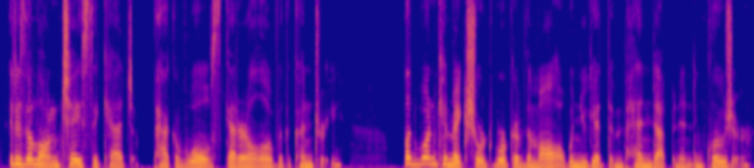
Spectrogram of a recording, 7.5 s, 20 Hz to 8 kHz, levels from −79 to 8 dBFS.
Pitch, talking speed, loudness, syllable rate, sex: 195 Hz, 270 wpm, -18 LUFS, 6.8 syllables/s, female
